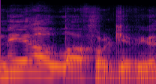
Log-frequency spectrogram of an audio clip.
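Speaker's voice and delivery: ordinary talk, nothing marked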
